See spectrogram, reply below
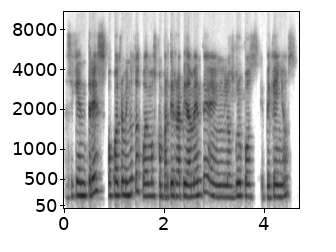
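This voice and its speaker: A woman interpreting an online class, restating each point briskly and clearly. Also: mid-range voice, fairly even intonation. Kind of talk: consecutive interpreting into Spanish. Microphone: video call. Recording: dull lo-fi call audio.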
